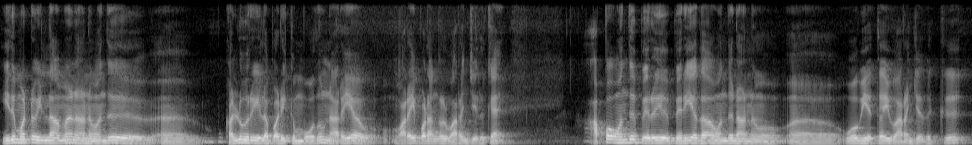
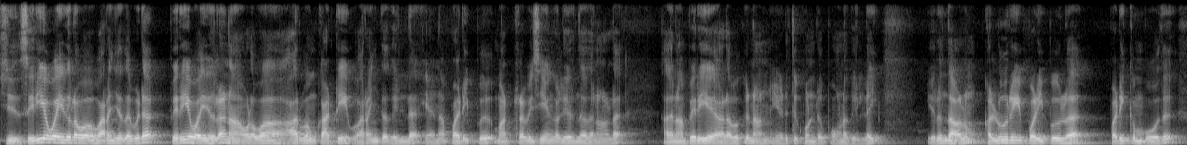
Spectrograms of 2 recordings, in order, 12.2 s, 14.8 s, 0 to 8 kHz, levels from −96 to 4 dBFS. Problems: background sounds at intervals, background conversations at intervals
